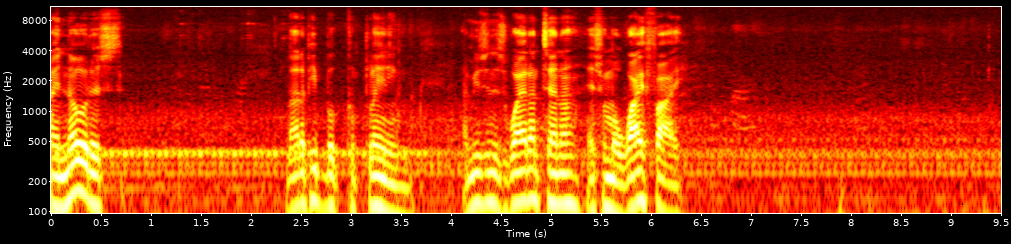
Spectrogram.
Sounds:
speech

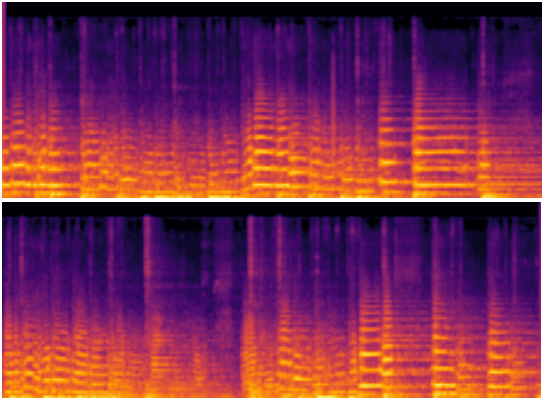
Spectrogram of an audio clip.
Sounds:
brass instrument, trombone, playing trombone

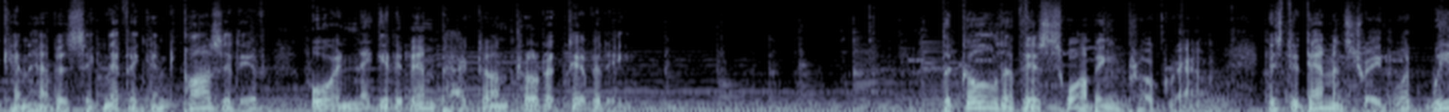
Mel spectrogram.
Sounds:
speech, music

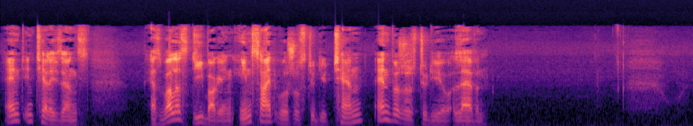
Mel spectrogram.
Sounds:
speech

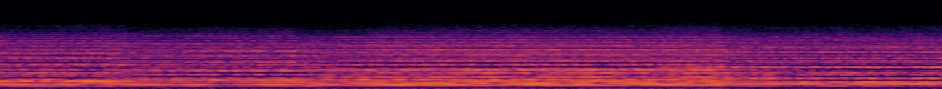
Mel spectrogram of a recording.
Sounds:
background music, music

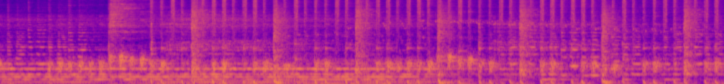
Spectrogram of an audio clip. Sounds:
sound effect, music

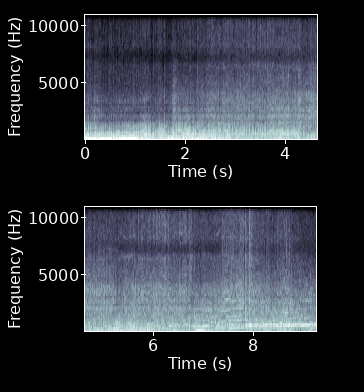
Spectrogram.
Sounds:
car, auto racing, vehicle

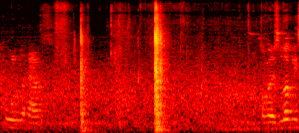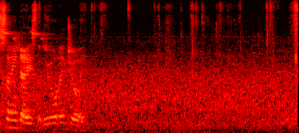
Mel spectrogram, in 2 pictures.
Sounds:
speech

